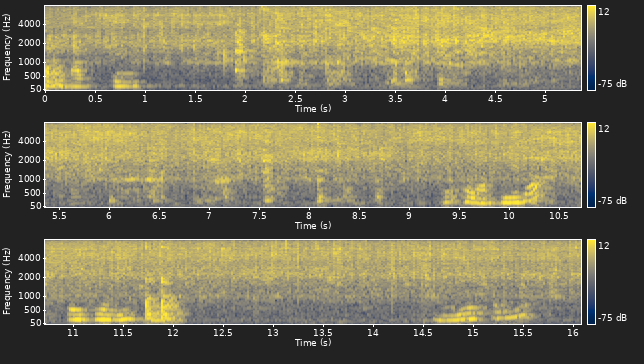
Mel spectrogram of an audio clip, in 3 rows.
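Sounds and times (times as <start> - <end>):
peas sizzling in oil: 0.0 - 16.0
spatula scraping pan: 1.7 - 10.7.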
